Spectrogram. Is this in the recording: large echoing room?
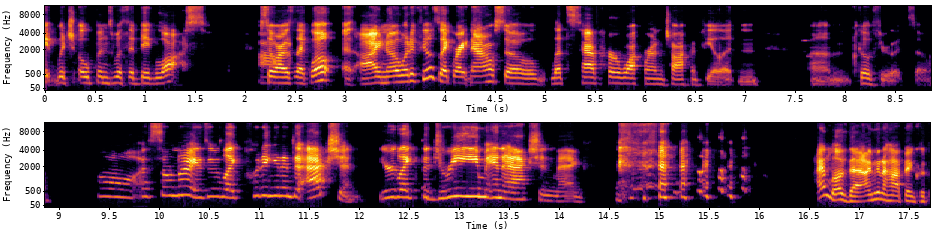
no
